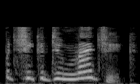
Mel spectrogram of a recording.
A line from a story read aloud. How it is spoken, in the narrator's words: said Harry impatiently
